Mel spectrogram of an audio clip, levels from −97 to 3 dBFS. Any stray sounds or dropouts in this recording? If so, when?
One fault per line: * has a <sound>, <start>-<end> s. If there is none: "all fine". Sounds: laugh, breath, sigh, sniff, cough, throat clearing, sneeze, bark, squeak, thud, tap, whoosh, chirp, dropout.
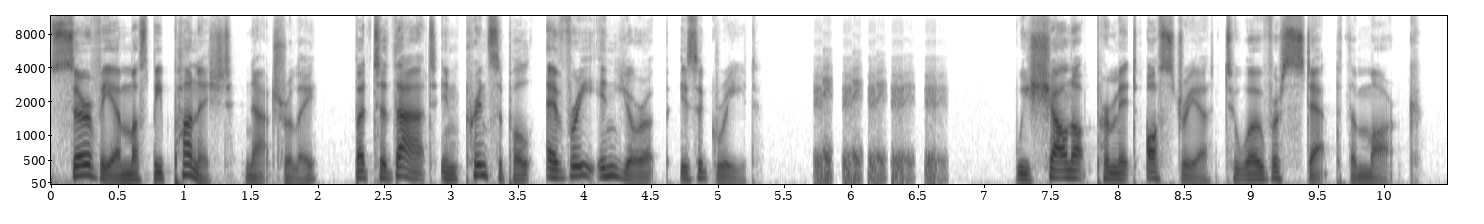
* has a laugh, 5.7-6.7 s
